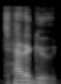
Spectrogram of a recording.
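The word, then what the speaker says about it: Tettegouche: I feel very confident that I know the correct pronunciation. Okay. Tettagooch. Tettaguchi. I'm going to say it is Tettagooch. I'm going Tettagooch.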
